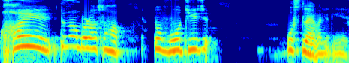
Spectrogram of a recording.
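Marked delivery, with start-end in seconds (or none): 0.0-1.7 higher, slow startled cry at a snake; mock fright. Shown as a demonstration. Teacher acts out alarm at a snake for class. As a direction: act shocked by a huge snake. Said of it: "पर इसी चीज़ को".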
